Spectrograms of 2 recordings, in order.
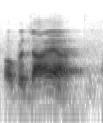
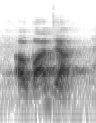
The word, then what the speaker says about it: Obadiah: Obadiah. How did I say it? Obadiah.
